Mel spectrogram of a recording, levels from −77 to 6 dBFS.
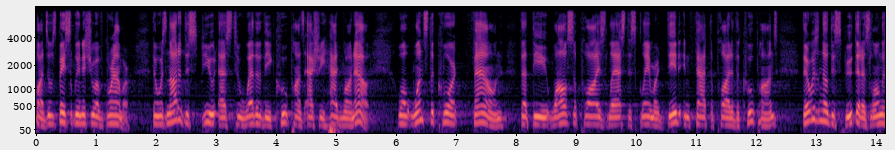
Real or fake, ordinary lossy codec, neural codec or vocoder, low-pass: real; Opus, 64 kbps; none; 7.2 kHz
